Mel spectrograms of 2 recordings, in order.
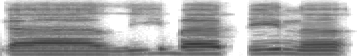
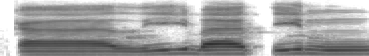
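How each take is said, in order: First: The final nasal bounces with an extra echoing syllable. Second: The final nasal ends cleanly without any bounce. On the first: The speaker calls it wrong. "Jangan ... mantula mantula" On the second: The speaker calls it right. "Dia dibaca jelas ... dan tidak mantul"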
